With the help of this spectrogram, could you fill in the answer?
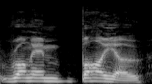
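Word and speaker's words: Wrong 'Em Boyo: They called it Wrong Way Boyo, or Wrong and Boyo. This is the original from a ska band called The Rulers, and they pronounce it Wrong M Boyo.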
